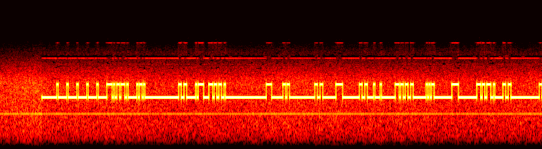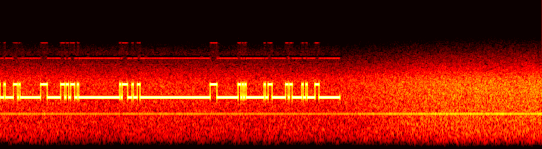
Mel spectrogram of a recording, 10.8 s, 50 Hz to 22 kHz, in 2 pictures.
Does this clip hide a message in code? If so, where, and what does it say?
Yes: RTTY (75 baud, 850 Hz shift) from 0.4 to 8.8 s, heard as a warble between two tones, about 2200 Hz centre, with radio static and a steady whistle near 990 Hz. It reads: DIE POLITIK IST NICHT NEUTRAL.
